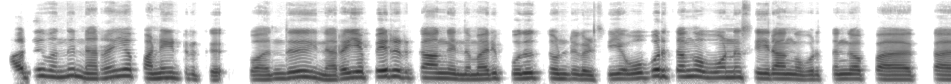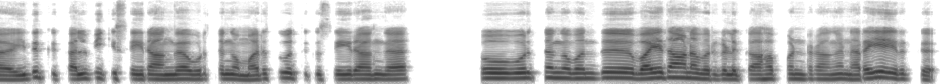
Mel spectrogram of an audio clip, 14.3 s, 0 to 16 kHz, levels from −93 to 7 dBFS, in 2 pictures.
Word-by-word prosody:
அது 195 +8 -2
வந்து 235 +4 -1
நெறைய 200 +9 0
பண்ணிட்டிருக்கு. 180 -7 -1 0.2
இப்ப - - -23
வந்து 175 +7 0 0.2
நெறைய 180 +9 +3
பேர் 245 +1 +6
இருக்காங்க 195 -2 +1
இந்த 155 - -1
மாரி 165 +3 +1
பொதுத் 190 +2 +2
தொண்டுகள் 165 -4 -1
செய்ய. 170 +1 -2
ஒவ்வொருத்தங்க 245 +2 +2
ஒவ்வொண்ணு 215 +1 -1
செய்றாங்க. 175 -2 +2
ஒருத்தங்க 165 +2 -1 0.2
ப - - +2 0.4
க 150 -2 +1 0.2
இதுக்கு 210 +4 -7
கல்விக்கு 175 +2 -3
செய்றாங்க, 155 -1 +1 0.2
ஒருத்தங்க 160 0 -2
மருத்துவத்துக்கு 170 +2 -4
செய்றாங்க, 160 0 0 0.6
இப்போ 190 0 0 0.2
ஒருத்தங்க 195 0 -1
வந்து 185 +3 -1 0.2
வயதானவர்களுக்காக 170 -5 +2
பண்ணுறாங்க. 165 0 -4
நெறைய 185 +7 +3
இருக்கு. 155 -4 -7
175 Hz, 140 wpm, -22 LUFS, 160-195 Hz, 0.6 s, பேர்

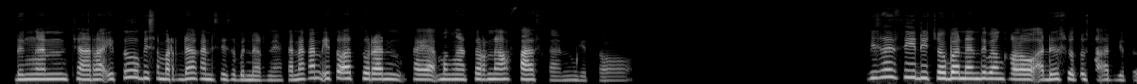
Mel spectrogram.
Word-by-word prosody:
dengan 240 +1 +1
cara 230 -2 +1
itu 315 +6 -2
bisa 280 -1 -4
meredakan 245 0 -1
sih 230 -1 -7
sebenarnya. 200 -2 -6
Karena 220 +3 -1
kan 290 0 +1
itu 285 +2 -4
aturan 250 -4 +1
kayak 230 -1 0
mengatur 235 0 -1
nafas 240 -1 +1
kan, 190 -1 -13 0.2
gitu. 180 0 -17 2.4
Bisa 305 +3 0
sih 330 -2 +1
dicoba 285 -1 +4
nanti, 270 -1 +3
Bang, 265 -1 +2
kalau 235 -2 +2
ada 220 +2 -1
suatu 240 0 -3
saat, 225 0 -7
gitu. 205 -1 -12
240 Hz, 135 wpm, -23 LUFS, 225-265 Hz, 2.4 s, dicoba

